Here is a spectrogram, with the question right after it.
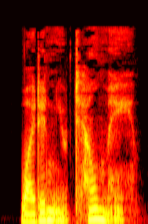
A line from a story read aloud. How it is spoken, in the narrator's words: He muttered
